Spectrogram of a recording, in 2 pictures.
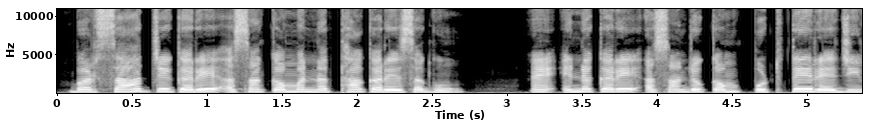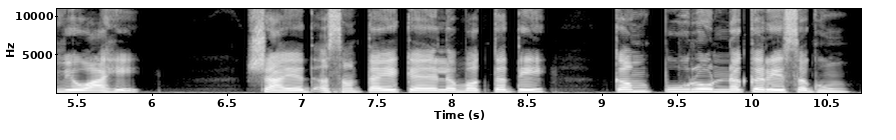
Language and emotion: Sindhi, sad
